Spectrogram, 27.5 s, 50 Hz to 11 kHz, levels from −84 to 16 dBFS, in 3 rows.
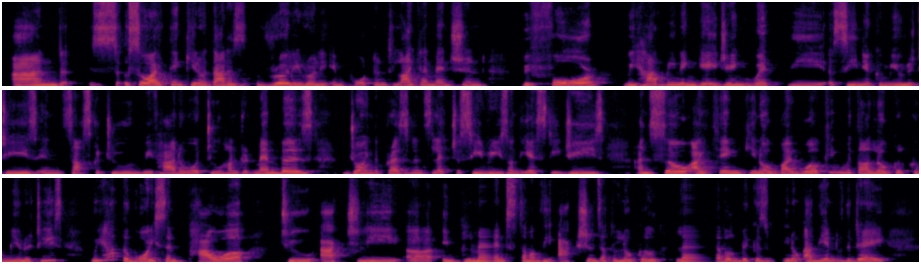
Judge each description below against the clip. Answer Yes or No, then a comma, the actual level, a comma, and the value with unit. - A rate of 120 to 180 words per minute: Yes, average, 170 wpm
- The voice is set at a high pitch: Yes, high, 210 Hz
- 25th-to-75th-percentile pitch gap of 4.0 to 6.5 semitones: No, average, 3.3 semitones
